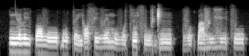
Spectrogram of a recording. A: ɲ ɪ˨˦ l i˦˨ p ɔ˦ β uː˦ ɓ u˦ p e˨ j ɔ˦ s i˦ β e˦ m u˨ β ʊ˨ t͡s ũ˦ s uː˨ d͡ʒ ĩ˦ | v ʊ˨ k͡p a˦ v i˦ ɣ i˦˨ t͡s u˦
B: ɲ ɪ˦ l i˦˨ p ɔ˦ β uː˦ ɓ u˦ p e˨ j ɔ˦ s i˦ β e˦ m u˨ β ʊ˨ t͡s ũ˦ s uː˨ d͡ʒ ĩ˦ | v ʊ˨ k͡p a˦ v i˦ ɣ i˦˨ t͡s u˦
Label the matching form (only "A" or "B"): B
